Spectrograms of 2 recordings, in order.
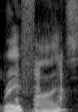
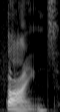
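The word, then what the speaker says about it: Fiennes: Ral Ralph it's it's spelled Ralph but it's pronounced r a f fines just fines okay just say Lord Voldemort that's that's what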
